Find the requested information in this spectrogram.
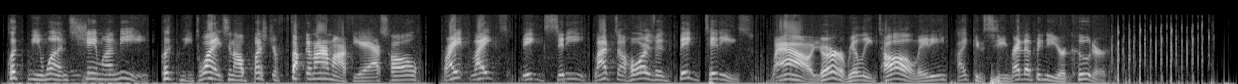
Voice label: mumble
